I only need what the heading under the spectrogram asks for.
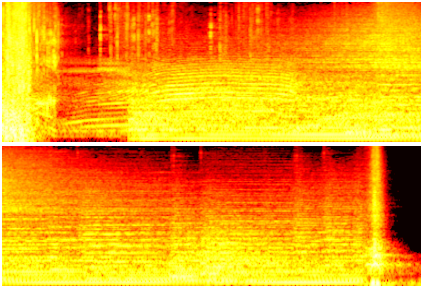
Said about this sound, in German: meine, meine Lieblingskuh! Verzeih mir, meine Königin, das wollte ich nicht.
